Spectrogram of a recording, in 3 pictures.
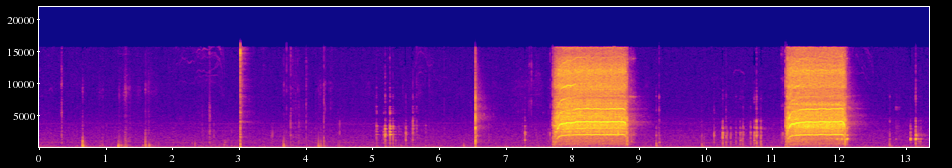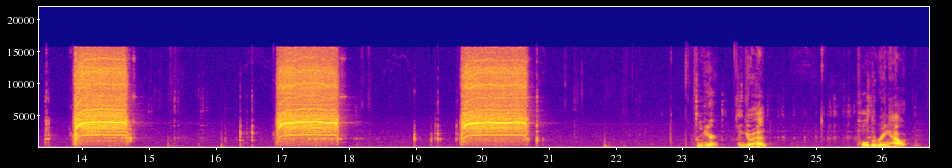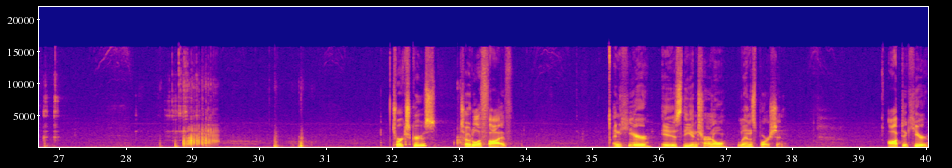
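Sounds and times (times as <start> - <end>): cordless drill whining: 7.7 - 9.0, 11.2 - 12.2, 13.8 - 14.8, 16.9 - 18.0, 19.6 - 20.8.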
